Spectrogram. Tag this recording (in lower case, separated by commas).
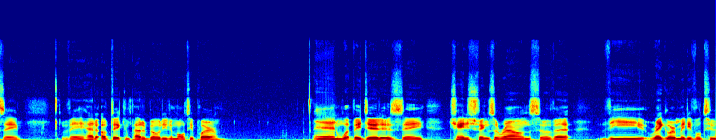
speech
